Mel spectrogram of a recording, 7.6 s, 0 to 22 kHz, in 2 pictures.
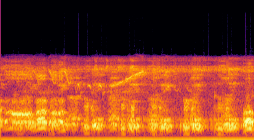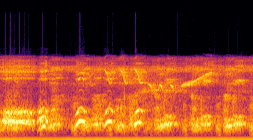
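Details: Howler monkeys (Alouatta) in the Pantanal, Brazil, recorded 13 January 2011, roar in a deep, guttural chorus of overlapping grunting howls.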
